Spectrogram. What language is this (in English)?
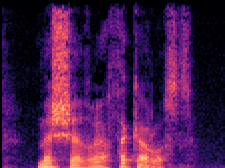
Kabyle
